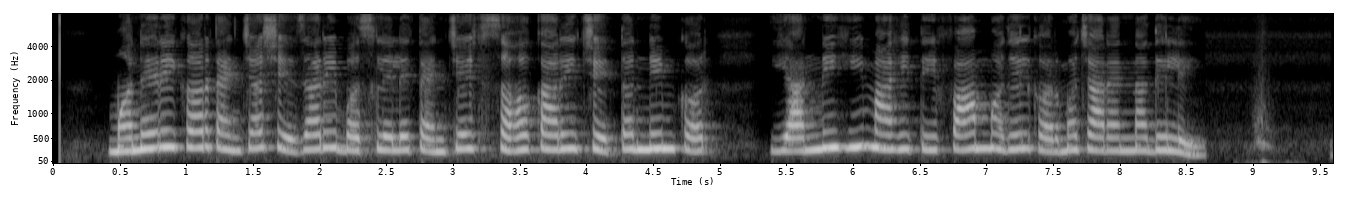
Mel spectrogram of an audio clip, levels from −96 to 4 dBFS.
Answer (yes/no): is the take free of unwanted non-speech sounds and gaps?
no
